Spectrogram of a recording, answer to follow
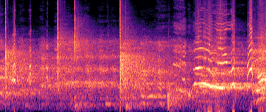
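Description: Women laughing hard, breaking into loud, high-pitched shrieks of laughter about three seconds in, with several sharp hand claps in the first two seconds.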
